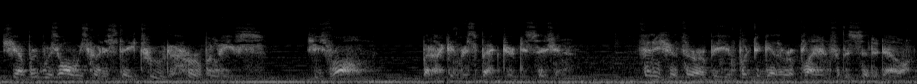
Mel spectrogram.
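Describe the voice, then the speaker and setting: An actor playing a cold, measured, commanding leader of a shadowy organisation in a video game. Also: male voice, mid-range voice, animated, natural voice, rough recording. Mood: measured, calculating. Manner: measured, authoritative, dismissive. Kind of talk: video game cutscene acting. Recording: music behind the voice.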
